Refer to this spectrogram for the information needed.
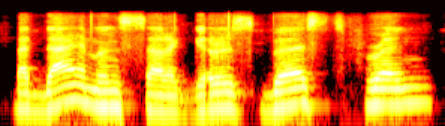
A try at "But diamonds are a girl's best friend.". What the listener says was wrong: Do not say dia. Just say diamonds. Get rid of it. Diamonds. Diamonds.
